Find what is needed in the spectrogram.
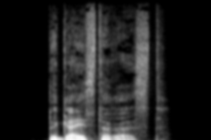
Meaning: second-person singular subjunctive I of begeistern
- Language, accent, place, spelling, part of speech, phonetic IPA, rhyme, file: German, Germany, Berlin, begeisterest, verb, [bəˈɡaɪ̯stəʁəst], -aɪ̯stəʁəst, De-begeisterest.ogg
